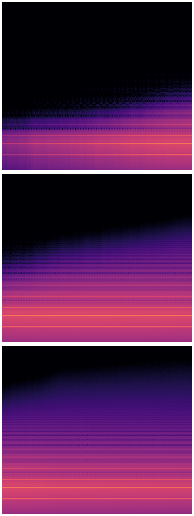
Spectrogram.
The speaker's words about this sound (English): Now we're opening it up into the saw. Yeah. Do it. Now go really slowly back out of the fundamental. So we're actually below the fundamental.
